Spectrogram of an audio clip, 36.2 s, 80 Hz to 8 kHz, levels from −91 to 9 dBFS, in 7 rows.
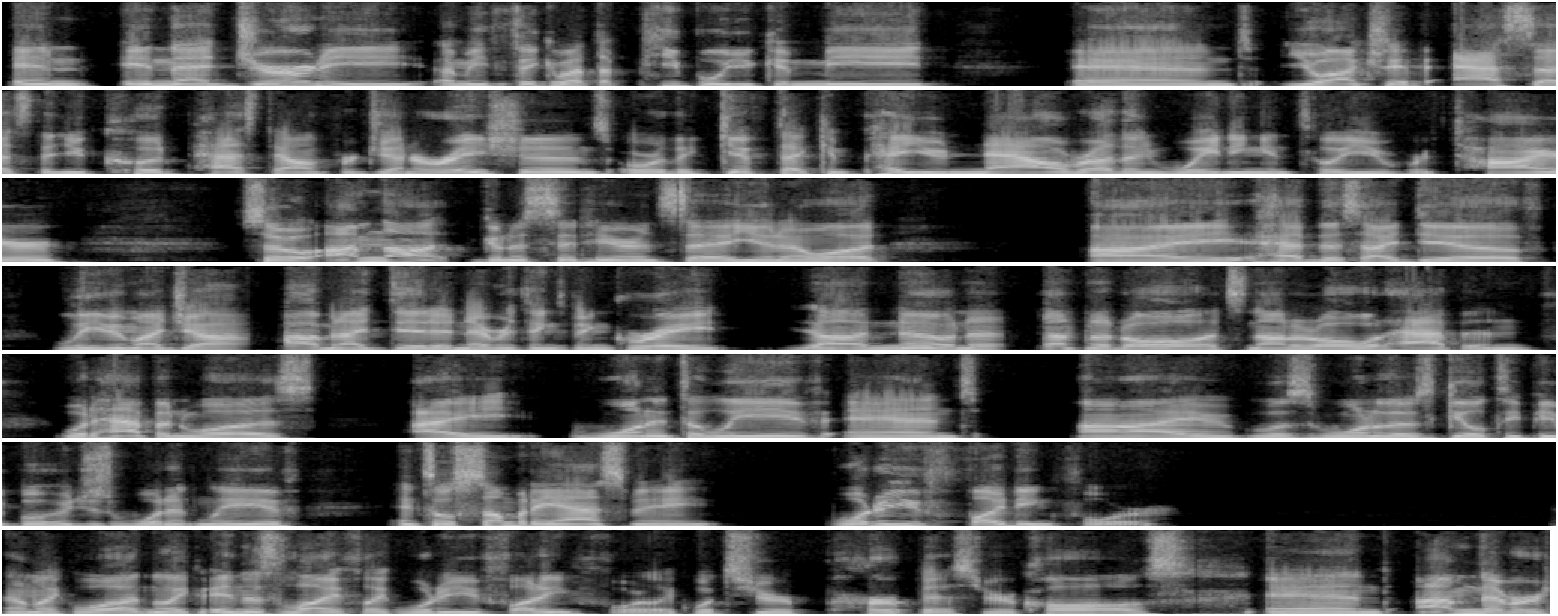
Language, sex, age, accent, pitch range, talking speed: English, male, 20-39, American, 140-155 Hz, 215 wpm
